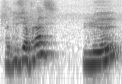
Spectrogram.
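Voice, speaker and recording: A French teacher giving a beginner phonics lesson, stretching out syllables and repeating each word slowly. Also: medium pitch, lively intonation, far from the mic, narrow, tinny audio. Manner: slow, drawn-out syllables, repeating words. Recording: echoey room, voice from off the mic.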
